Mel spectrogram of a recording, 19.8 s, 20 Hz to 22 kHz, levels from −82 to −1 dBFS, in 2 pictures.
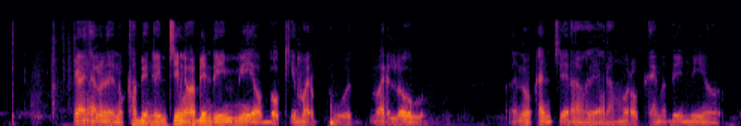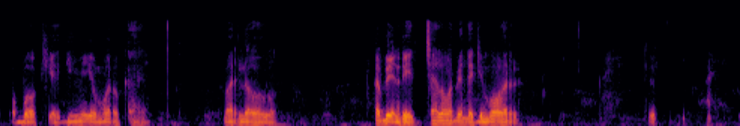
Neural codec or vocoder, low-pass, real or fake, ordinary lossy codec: codec, 24 kHz, 1.5 kbps, HILCodec; none; fake; none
